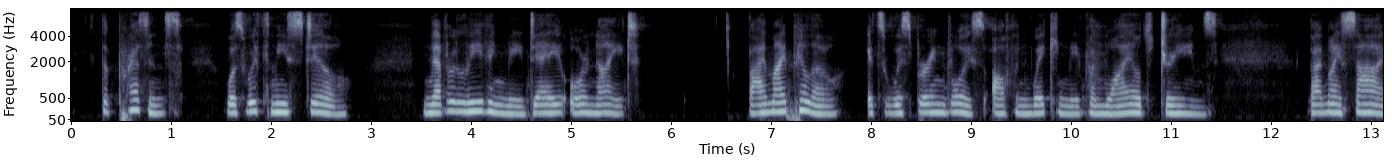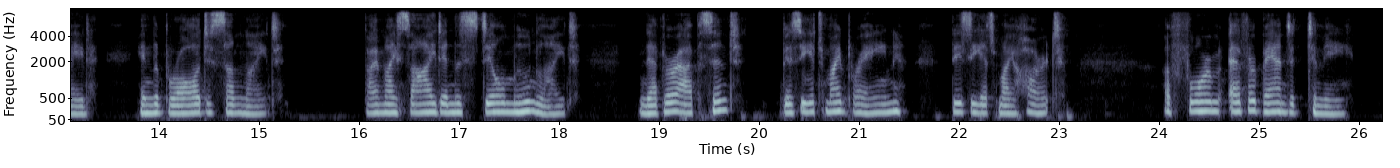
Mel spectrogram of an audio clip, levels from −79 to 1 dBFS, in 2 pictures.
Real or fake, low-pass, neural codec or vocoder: fake; 7.2 kHz; codec, 24 kHz, 3 kbps, HILCodec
